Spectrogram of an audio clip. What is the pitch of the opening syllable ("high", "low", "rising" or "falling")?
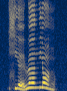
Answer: low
